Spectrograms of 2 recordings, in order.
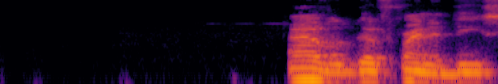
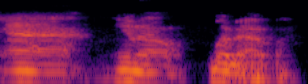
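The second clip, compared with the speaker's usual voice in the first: bored; 9 dB quieter than usual. Retold or imitated. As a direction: shrug it off. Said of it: "Some people like".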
